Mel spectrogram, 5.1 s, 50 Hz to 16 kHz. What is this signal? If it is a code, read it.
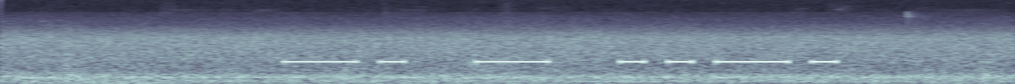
Morse code, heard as a keyed tone, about 10 wpm, 1020 Hz, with radio static and the noise inside a subway train. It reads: NTF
